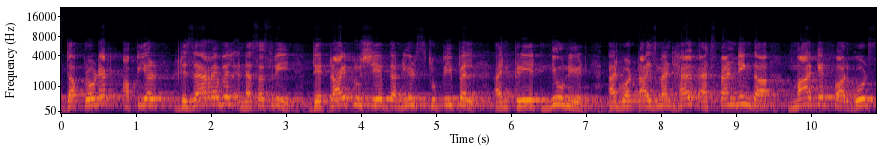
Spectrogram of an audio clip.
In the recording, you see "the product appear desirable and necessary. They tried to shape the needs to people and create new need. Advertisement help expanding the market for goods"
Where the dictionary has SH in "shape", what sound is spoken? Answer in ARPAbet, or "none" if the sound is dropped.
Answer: SH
